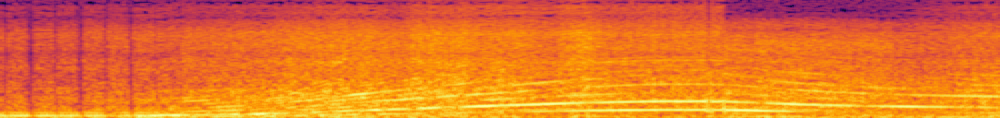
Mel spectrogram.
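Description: Engine revving in the Automation car design game, with a harmonic pitch that climbs, holds high and then eases back down over a steady loud drone, heard alone with no voices.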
